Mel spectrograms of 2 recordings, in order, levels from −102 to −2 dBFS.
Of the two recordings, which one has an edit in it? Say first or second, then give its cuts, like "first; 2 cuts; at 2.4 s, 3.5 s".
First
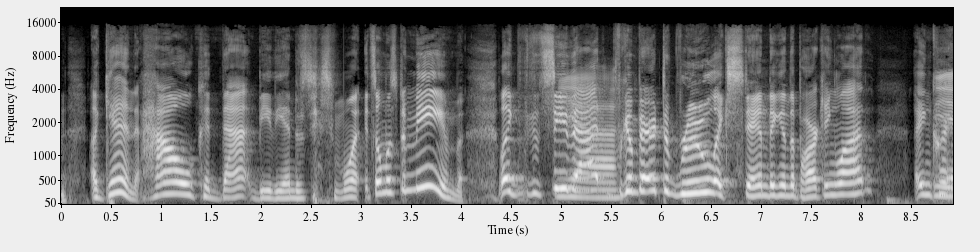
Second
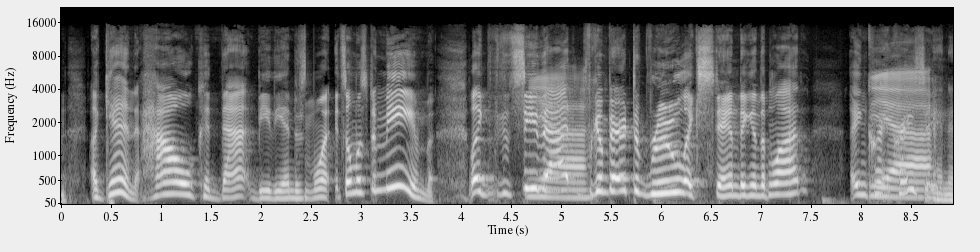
second; 2 cuts; at 2.4 s, 7.1 s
